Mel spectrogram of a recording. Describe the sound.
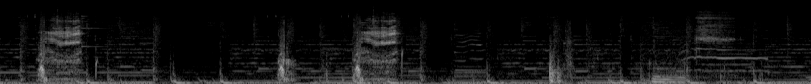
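A cat meows repeatedly, several short, high, bright calls spread over the span, with a voice heard at times in between.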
